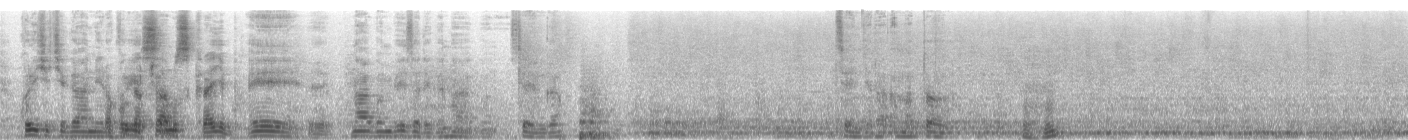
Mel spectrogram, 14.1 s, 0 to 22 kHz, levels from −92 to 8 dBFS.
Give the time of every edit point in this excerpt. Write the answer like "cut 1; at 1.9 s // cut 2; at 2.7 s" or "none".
cut 1; at 5.1 s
